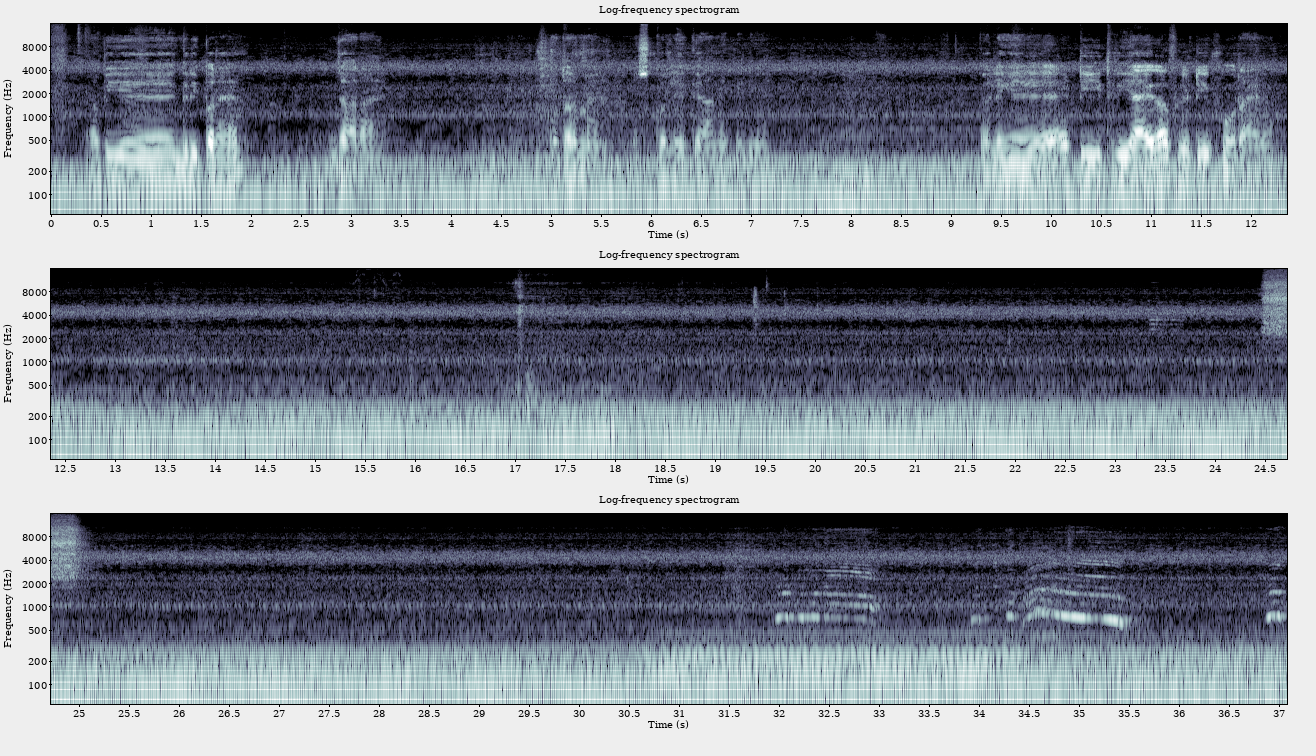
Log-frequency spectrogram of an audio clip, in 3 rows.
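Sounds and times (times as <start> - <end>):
diesel engine running: 0.0 - 37.0
short hiss of air: 24.4 - 25.2.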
